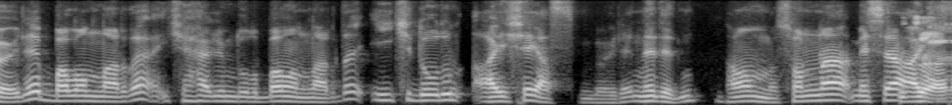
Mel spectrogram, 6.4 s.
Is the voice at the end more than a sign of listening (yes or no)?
no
